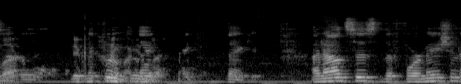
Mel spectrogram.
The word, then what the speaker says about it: Nkrumah: 1949, Kwame Nkrumah, or Nkrumah, I can't pronounce that really. Nkrumah.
